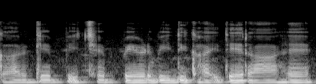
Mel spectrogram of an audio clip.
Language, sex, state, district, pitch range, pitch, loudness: Hindi, male, Gujarat, Valsad, 95-100 Hz, 95 Hz, -13 LUFS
